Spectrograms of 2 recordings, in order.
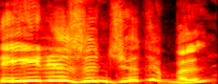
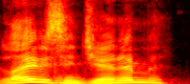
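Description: First: It is said in a put-on Irish accent. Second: It is said in the speaker's ordinary accent.

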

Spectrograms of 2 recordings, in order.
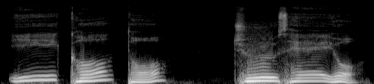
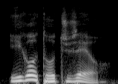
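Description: First: It is said slowly. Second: It is said faster.

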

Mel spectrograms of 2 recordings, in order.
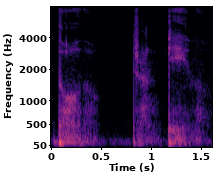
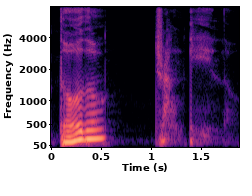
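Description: First: It is spoken in a whisper. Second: It is spoken in a normal voice.

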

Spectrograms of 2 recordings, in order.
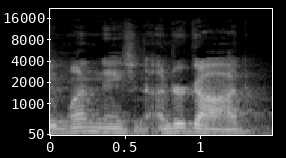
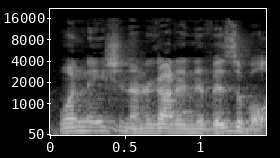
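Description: First: There is a pause after 'under God'. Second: It runs straight on without a pause.

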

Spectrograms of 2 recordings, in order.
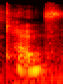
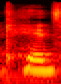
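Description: First: The vowel is an 'eh' sound. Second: The vowel is a plain short 'ih' sound.

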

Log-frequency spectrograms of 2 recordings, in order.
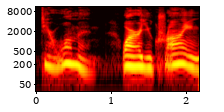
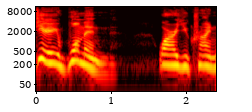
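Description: First: It sounds gentle and tender. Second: It sounds angry and frustrated.

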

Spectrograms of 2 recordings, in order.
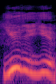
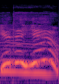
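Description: First: It sounds irritated and dismissive. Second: It sounds warm and supportive.

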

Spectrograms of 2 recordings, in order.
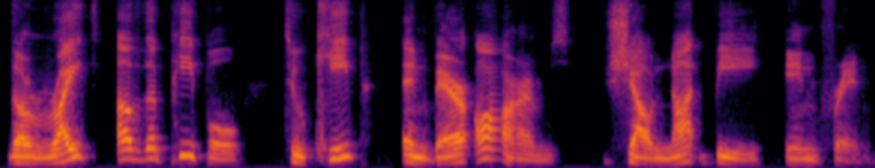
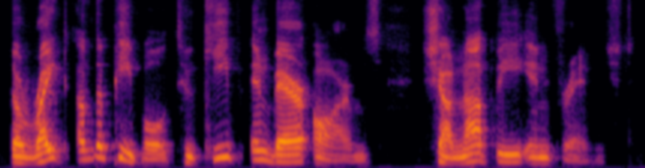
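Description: First: It is read more slowly. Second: It is read at a normal pace.

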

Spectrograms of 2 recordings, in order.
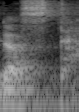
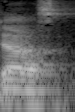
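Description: First: The word has an odd, distorted vowel sound. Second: The word has its ordinary everyday pronunciation. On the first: "They say dust. ... weird pronunciation things" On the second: "they don't say dust"

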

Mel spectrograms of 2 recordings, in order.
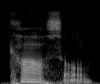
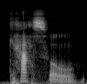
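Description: First: It has the long southern English ah vowel. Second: It has the short northern English a vowel. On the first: "in the south of England, they will say castle, this ah sound" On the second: "I say castle"

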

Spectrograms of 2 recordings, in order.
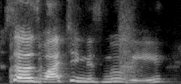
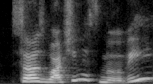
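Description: First: The pitch falls at the end like a statement. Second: The pitch rises at the end like a question.

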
